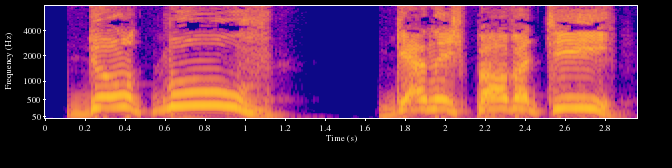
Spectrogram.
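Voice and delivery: very high, loud yell, slow on the name; distant yell. A narrator's reading. A pursuer yells at Ganesh over the crowd, loud yell. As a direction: bellow it over the riot from afar. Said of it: "hurla une voix dans le lointain".

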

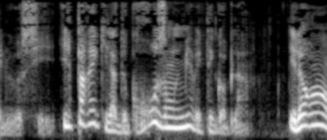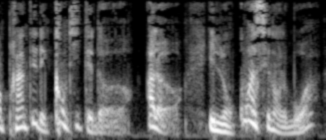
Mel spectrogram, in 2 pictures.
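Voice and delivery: a touch of animated grievance; aggrieved twin. Acted. Twin complaining to friends about an unpaid bet, lightly voiced indignation.

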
